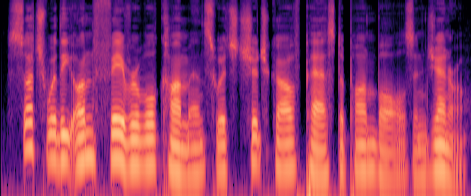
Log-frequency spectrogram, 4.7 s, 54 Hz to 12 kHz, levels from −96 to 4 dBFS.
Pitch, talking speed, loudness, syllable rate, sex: 120 Hz, 155 wpm, -18 LUFS, 5.3 syllables/s, male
